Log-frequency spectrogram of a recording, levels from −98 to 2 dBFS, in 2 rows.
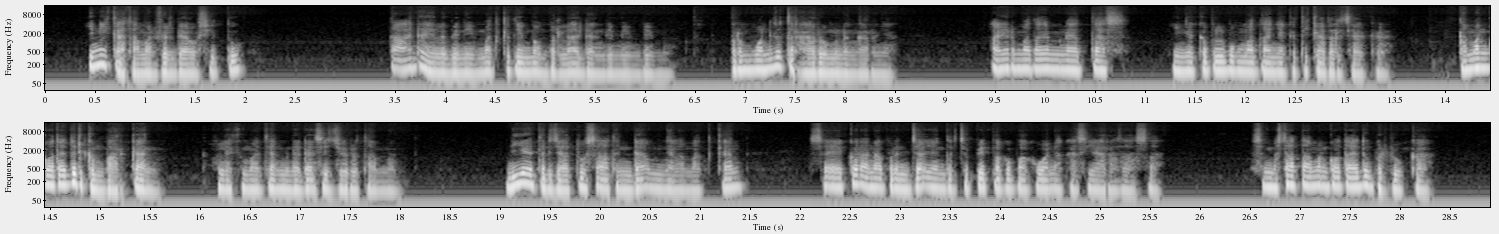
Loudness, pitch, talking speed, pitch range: -21 LUFS, 120 Hz, 110 wpm, 105-135 Hz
